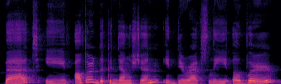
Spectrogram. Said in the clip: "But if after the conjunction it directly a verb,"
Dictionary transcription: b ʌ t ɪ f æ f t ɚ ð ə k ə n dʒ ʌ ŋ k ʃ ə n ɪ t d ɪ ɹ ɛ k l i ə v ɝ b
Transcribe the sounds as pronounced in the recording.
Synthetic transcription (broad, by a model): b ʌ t ɪ f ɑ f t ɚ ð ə k ə n dʒ ʌ ŋ k ʃ ə n ɪ t d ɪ ɹ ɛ k l i ə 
